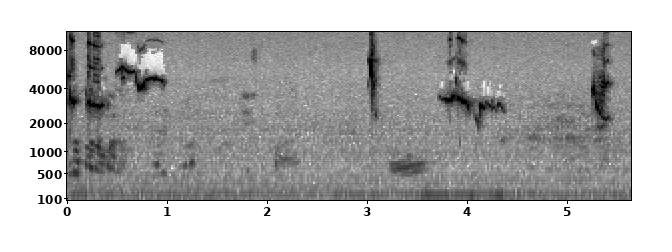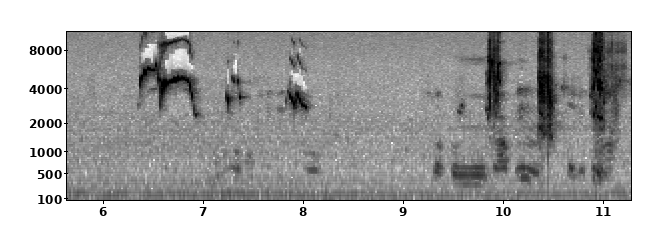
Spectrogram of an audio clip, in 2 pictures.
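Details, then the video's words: Oriental magpie-robin, singing rough filler material to excite another magpie-robin, gives scattered sweeping whistles and short chirps with long pauses, ending in a cluster of sharp notes over a low hum. "SUARA KACER FULL ISIAN MATERI KASAR-KASAR !! COCOK UNTUK MENAIKAN EMOSI KACER"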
